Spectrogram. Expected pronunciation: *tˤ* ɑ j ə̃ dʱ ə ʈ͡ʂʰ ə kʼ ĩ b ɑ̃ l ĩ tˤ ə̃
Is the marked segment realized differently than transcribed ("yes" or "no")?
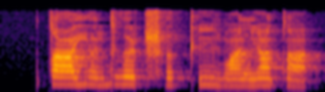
no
